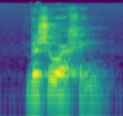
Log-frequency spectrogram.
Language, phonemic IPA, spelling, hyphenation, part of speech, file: Dutch, /bəˈzɔr.ɣɪŋ/, bezorging, be‧zor‧ging, noun, Nl-bezorging.ogg
- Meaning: 1. delivery (of a package, for example) 2. execution, the act of fulfilling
